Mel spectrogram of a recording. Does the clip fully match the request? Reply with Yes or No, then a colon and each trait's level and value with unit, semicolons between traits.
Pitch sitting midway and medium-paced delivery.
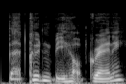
No: medium, 165 Hz; fast, 240 wpm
